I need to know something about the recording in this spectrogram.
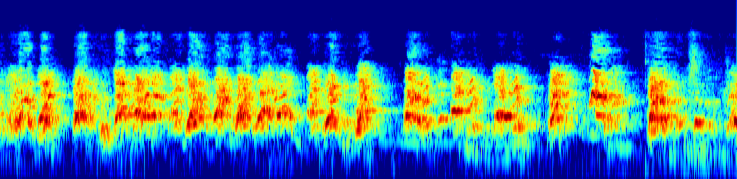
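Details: Several dogs barking, with dense, overlapping, harsh barks repeated roughly once a second throughout and no other clear sounds.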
